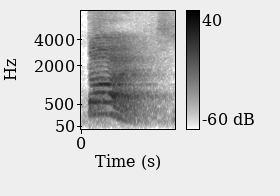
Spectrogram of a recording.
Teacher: termina em X e a sílaba forte é Tó. Também pertence à lei do roxinol, porque é um paroxítono terminada em X.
